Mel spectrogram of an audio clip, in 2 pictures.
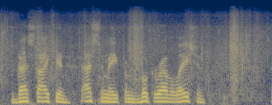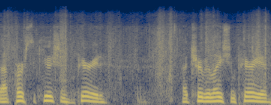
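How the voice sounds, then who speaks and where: A man talks at a moderate pace with fairly even intonation, leaving long, frequent pauses. Noticeable background noise sits behind him. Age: 60s. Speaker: survival and bible prophecy vlogger. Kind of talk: casual vlog monologue while hiking. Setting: outdoors on a forest trail. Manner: folksy, informal.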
